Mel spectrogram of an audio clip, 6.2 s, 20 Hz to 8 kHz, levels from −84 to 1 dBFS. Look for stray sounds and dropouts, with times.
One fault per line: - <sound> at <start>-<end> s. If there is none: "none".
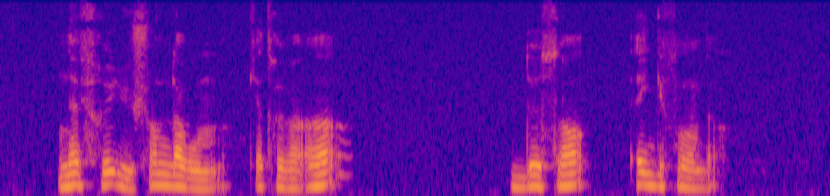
none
